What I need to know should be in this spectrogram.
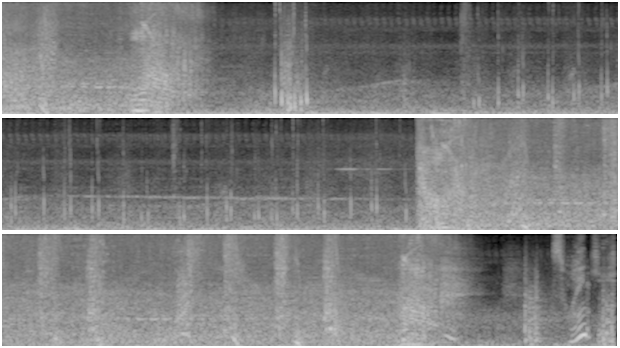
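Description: Crackling energy bursts hiss and whoosh loudly.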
